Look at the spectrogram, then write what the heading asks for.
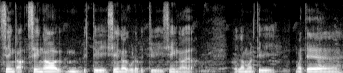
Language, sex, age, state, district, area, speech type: Kannada, male, 30-45, Karnataka, Vijayanagara, rural, spontaneous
